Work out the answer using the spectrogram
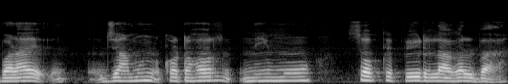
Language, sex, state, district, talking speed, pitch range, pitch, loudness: Bhojpuri, female, Bihar, Muzaffarpur, 105 wpm, 155-175 Hz, 165 Hz, -18 LUFS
